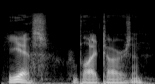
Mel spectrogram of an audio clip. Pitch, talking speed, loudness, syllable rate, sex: 85 Hz, 115 wpm, -19 LUFS, 4.4 syllables/s, male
